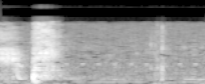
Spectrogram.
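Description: A single sharp, explosive burst of air follows a brief breathy intake, then quiet room noise: one sneeze.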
